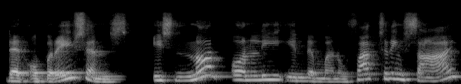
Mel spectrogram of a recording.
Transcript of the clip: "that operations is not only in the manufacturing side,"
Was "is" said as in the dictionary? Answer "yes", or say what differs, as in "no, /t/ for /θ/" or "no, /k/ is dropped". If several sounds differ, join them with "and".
no, /s/ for /z/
